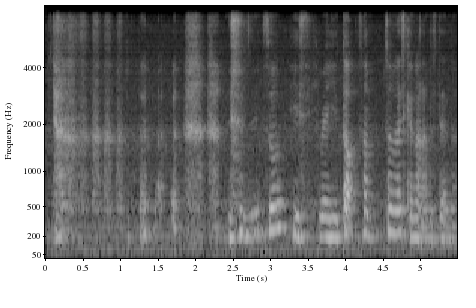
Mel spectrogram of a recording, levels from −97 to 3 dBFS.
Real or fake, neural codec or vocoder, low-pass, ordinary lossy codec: fake; vocoder, 24 kHz, 100 mel bands, Vocos; 7.2 kHz; none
